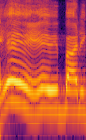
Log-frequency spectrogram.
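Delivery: announcing a meetup to everybody, called out loud; calling out. Retold or imitated. Calling people out to lake.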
